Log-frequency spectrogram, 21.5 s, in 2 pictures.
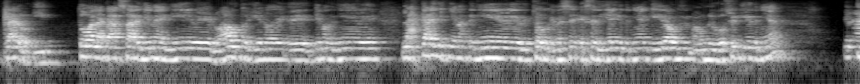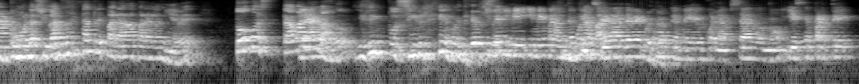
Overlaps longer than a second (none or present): present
